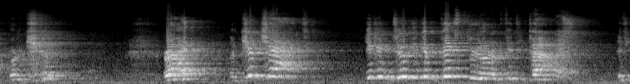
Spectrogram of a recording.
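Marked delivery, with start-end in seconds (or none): 2.5-6.3 high, loud hype-up; crazy coach hollering. Retold or imitated. Coach telling players how strong they are, hollering. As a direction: imitate a coach pumping up the team. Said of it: "He would just, like, freak us out".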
